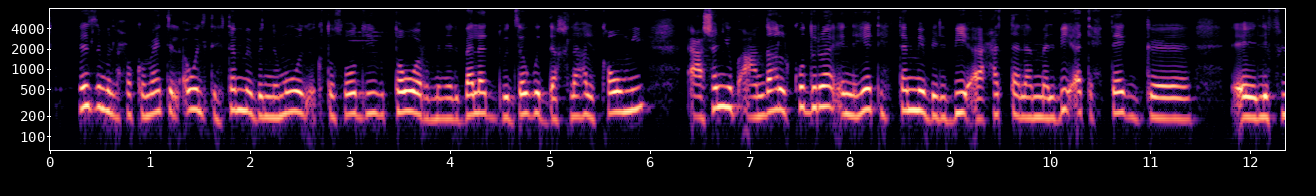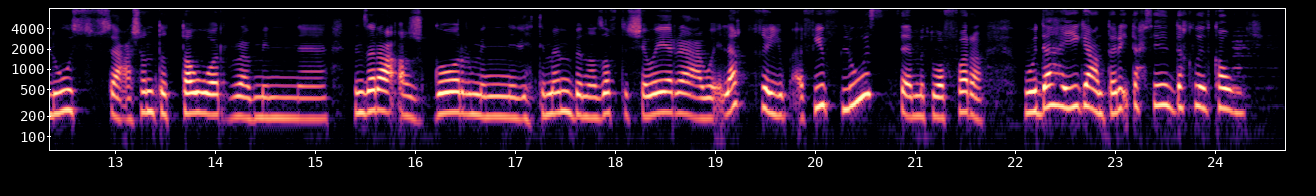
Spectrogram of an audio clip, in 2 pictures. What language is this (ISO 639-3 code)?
arz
